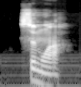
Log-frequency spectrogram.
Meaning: 1. seed bag 2. seeder (machine)
- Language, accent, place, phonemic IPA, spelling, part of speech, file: French, France, Lyon, /sə.mwaʁ/, semoir, noun, LL-Q150 (fra)-semoir.wav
